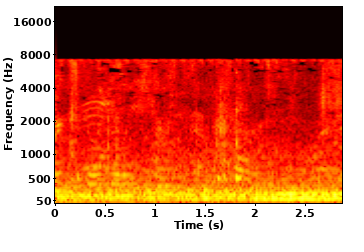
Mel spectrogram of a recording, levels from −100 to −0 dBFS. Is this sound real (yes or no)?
yes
